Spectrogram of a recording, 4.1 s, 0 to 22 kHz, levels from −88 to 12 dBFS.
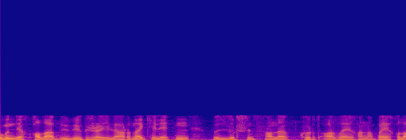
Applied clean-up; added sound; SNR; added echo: none; none; none; none.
